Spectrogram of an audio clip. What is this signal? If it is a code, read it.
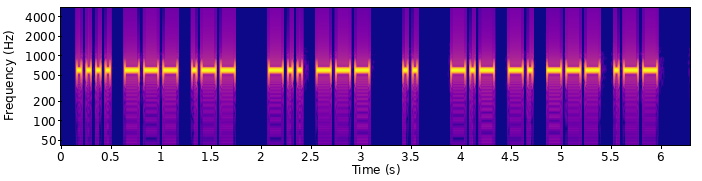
Morse code, heard as a keyed tone, about 25 wpm, 600 Hz. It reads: HOW DO I KNOW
